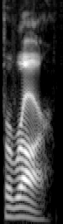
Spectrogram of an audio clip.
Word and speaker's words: Farrar: Like Ferrari without the last syllable. – That's it. That's right. – Farrar.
